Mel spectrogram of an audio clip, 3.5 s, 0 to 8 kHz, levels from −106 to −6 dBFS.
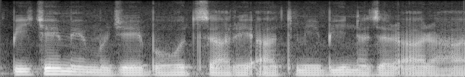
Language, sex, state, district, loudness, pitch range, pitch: Hindi, male, Arunachal Pradesh, Lower Dibang Valley, -18 LUFS, 85-95 Hz, 90 Hz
